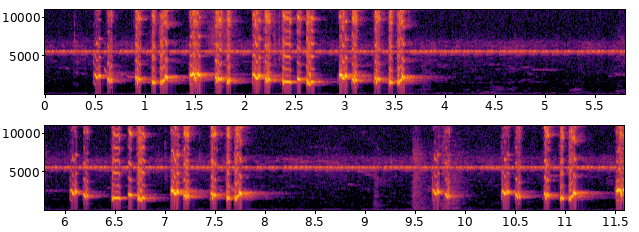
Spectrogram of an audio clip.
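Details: Lively Sooty-headed bulbul song used as a lure for caged birds: three phrases of rapid, bright, bouncing chirps, each lasting one to three seconds, with pauses between. A constant thin whine sounds behind.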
